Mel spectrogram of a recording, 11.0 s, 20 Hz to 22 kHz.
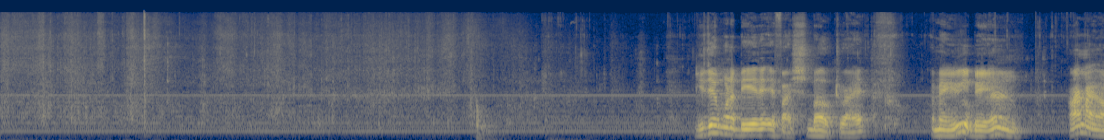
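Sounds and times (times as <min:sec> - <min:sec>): electrical hum: 0:00.0 - 0:11.0
chewing food: 0:05.2 - 0:06.9, 0:10.2 - 0:10.7.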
